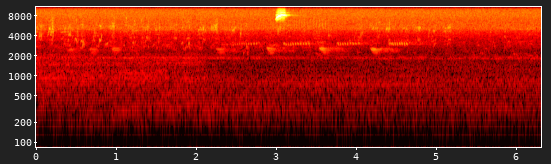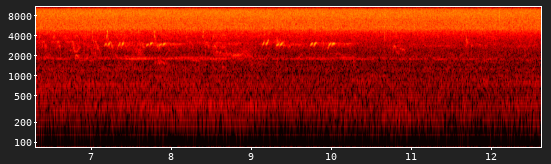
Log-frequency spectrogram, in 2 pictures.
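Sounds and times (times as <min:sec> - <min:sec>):
grasshopper sparrow song: 0:00.0 - 0:12.6
low background hiss: 0:00.0 - 0:12.6
faint high chips from other birds: 0:03.0 - 0:03.2.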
